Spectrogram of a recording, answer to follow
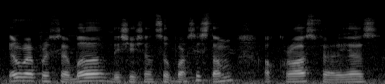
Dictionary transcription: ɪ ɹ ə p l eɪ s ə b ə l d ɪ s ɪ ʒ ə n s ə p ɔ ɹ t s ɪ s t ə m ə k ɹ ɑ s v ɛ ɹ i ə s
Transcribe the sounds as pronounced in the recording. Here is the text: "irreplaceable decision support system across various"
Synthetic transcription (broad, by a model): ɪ ɹ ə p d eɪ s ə b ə l d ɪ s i s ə n s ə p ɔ s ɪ s t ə m ə k ɹ ɑ s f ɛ ɹ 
